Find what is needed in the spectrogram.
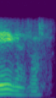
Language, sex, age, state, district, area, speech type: Hindi, male, 45-60, Uttar Pradesh, Ayodhya, rural, conversation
